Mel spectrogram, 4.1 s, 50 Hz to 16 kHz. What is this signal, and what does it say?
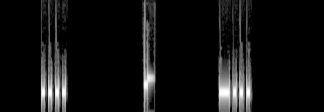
Morse code, heard as a keyed tone, about 27 wpm, 700 Hz. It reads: H B
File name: Single-Letter-Number-28wpm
